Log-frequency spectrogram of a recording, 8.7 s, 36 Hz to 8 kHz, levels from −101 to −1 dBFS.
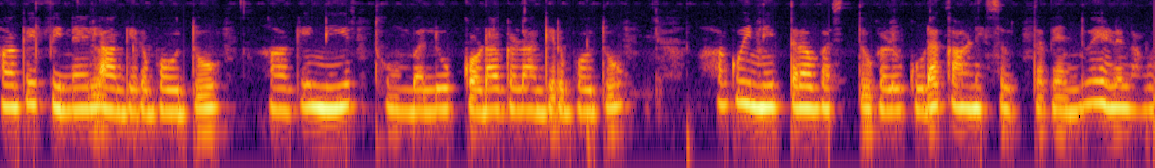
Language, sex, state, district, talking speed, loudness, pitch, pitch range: Kannada, female, Karnataka, Bidar, 95 wpm, -17 LUFS, 240 Hz, 230-255 Hz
